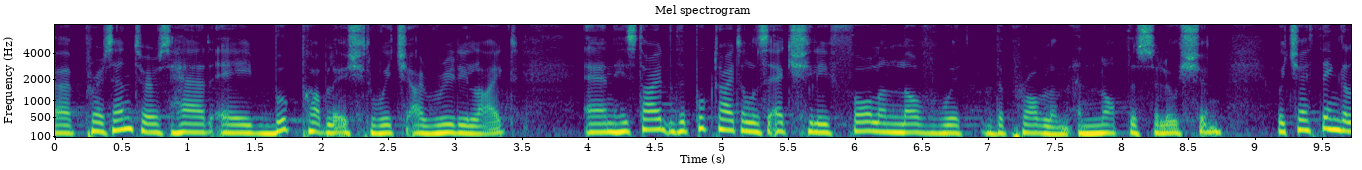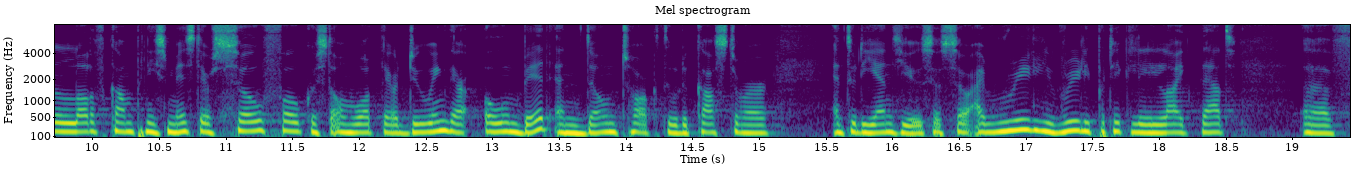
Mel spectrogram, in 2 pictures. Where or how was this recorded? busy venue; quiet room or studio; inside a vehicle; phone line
busy venue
